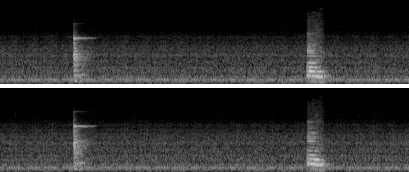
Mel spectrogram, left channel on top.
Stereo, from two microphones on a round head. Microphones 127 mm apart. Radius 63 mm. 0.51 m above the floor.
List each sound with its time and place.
0.7 s a piano: 5° right (ahead or behind), 0.7 m
3.1 s a drawer: 10° left (ahead or behind), 1.0 m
